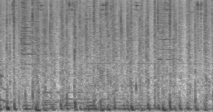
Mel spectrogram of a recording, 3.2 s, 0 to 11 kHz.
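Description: Horse hooves clip-clopping in Red Dead Redemption 2, a quick, uneven rhythm of close thuds at a steady trot with no speech.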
